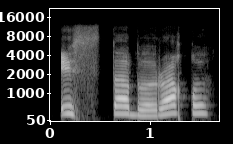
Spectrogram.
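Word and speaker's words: استبرق: Now, if you want to take a pause, what happens is that the dhammatain on top of this qaf is replaced with a sukoon. Okay? So, the pronunciation would be istabraq.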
